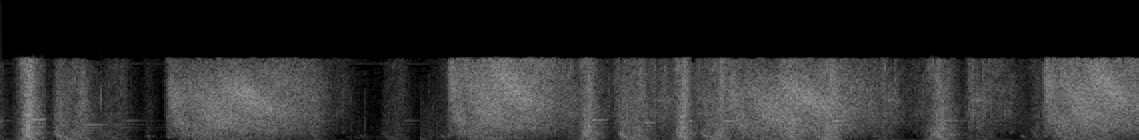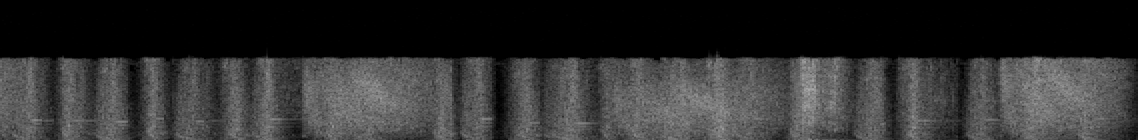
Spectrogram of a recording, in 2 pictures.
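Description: A sword swooshes through the air again and again.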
